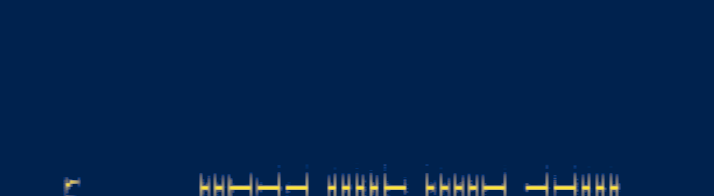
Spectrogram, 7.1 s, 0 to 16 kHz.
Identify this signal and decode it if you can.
Morse code, heard as a keyed tone, about 17 wpm, 700 Hz. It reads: 2447
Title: Numbers - 4-Digit 17wpm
